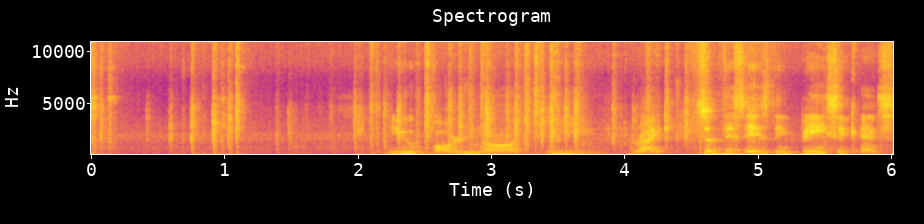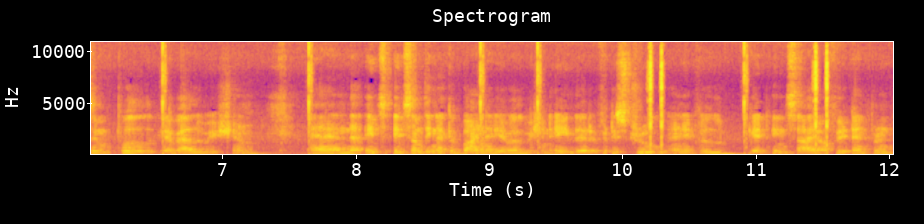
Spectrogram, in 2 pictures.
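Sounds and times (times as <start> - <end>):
typing on computer keyboard: 0.0 - 4.8, 10.9 - 11.6.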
